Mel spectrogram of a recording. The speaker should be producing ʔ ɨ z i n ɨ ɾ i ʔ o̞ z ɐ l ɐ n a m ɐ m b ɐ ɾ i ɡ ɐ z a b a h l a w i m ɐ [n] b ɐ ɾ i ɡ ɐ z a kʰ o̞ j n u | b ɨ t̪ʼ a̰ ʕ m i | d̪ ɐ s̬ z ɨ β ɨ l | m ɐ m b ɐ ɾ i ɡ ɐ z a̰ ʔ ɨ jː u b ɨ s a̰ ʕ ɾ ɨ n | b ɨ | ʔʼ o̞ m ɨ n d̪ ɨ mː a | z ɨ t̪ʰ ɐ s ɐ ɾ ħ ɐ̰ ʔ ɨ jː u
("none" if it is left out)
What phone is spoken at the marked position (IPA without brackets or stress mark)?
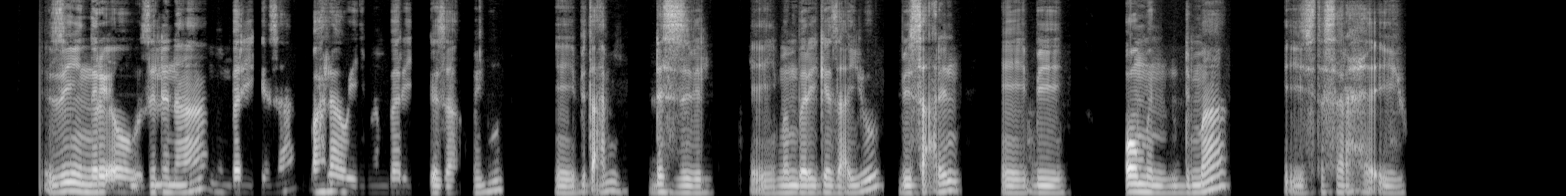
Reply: m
